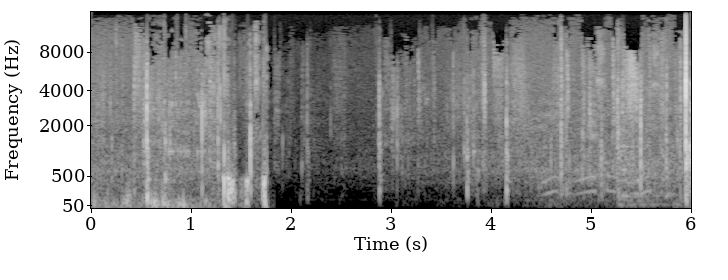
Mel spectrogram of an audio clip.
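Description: Basketballs bouncing on an outdoor hard court: several sharp thuds in the first couple of seconds, then near silence, then a few faint knocks near the end.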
